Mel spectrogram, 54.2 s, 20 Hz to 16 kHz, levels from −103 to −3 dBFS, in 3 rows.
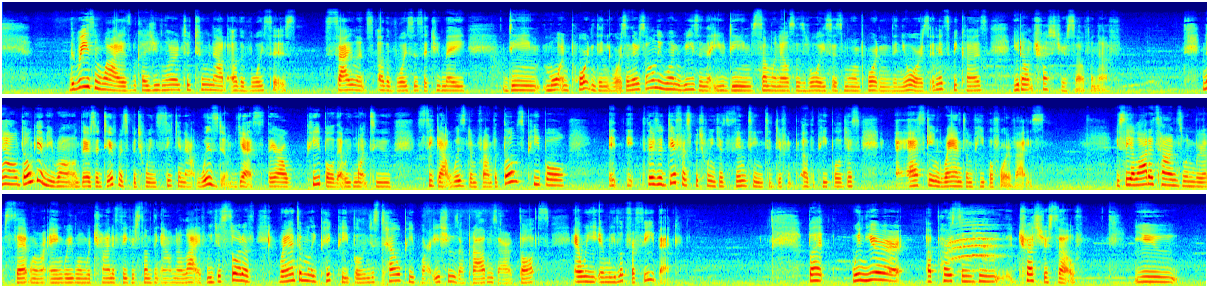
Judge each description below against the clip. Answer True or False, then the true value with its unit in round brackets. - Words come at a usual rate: True (165 wpm)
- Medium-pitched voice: True (180 Hz)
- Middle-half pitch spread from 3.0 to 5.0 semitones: True (4.2 semitones)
